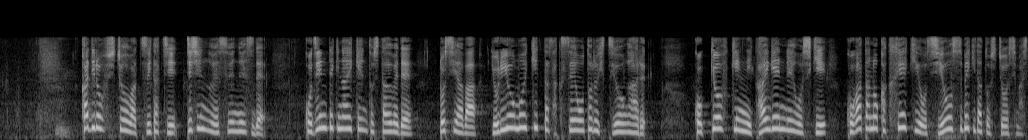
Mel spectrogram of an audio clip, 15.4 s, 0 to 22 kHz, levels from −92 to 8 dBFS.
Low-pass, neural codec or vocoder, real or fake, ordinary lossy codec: 7.2 kHz; vocoder, 44.1 kHz, 128 mel bands every 256 samples, BigVGAN v2; fake; none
